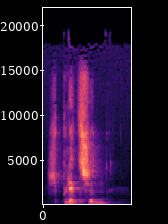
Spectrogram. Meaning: split (divide along a more or less straight line)
- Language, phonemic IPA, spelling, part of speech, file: Dutch, /ˈsplɪt.sə(n)/, splitsen, verb, Nl-splitsen.ogg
